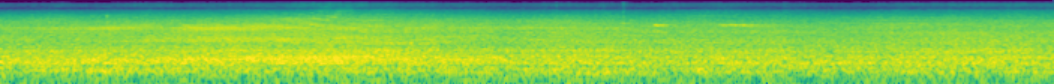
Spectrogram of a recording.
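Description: City traffic rumbles steadily nearby.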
